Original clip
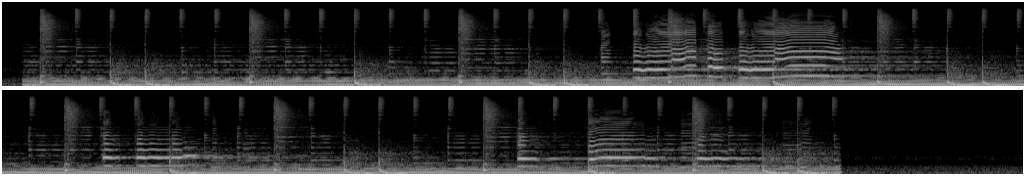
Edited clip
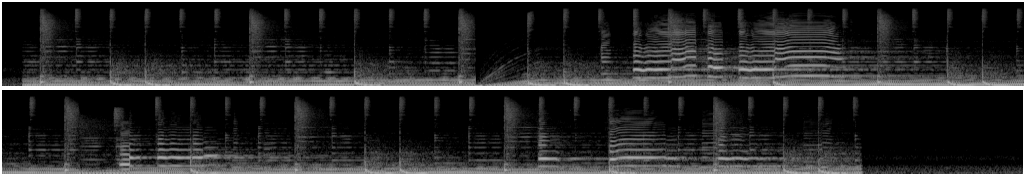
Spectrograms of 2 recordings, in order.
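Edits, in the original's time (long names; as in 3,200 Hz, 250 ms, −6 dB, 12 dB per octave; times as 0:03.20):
0:04.73: tape start 0.65 s
0:10.99–0:11.29: play speed 59%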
